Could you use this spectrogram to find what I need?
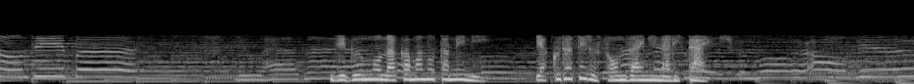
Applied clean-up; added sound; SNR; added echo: none; none; none; none.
